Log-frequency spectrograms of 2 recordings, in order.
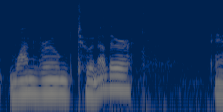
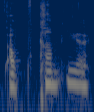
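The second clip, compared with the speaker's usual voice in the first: gushing auntie voice; 2 semitones higher than usual. Acted. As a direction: play a doting, gossipy aunt. Plays a gushing auntie character.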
